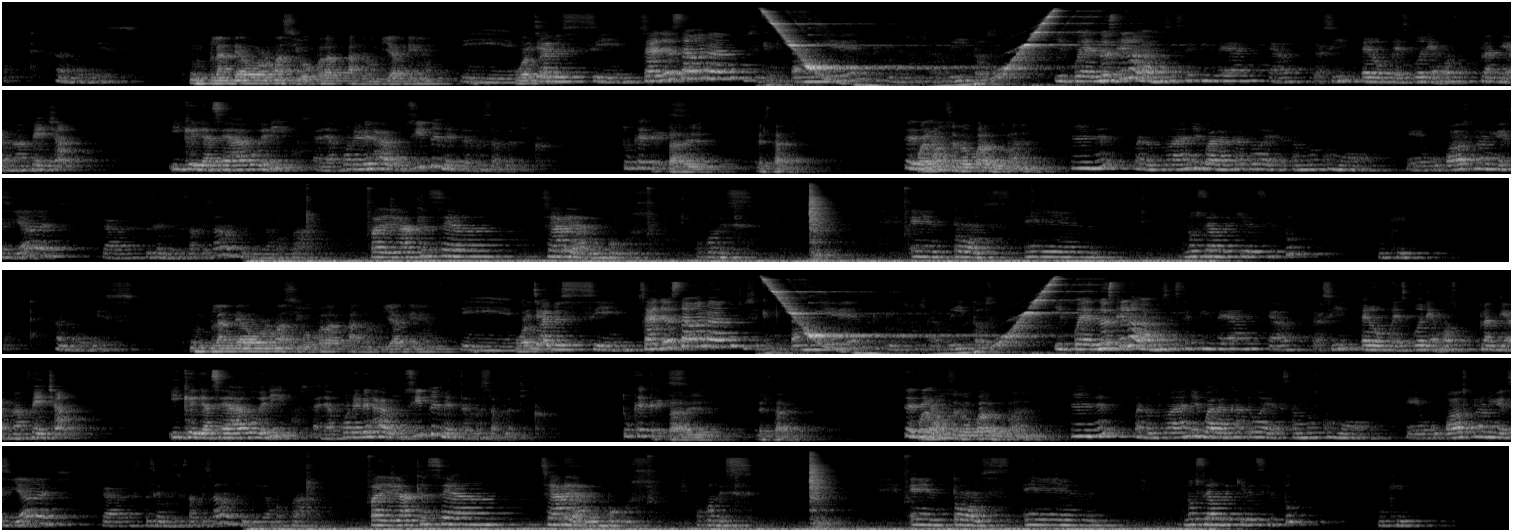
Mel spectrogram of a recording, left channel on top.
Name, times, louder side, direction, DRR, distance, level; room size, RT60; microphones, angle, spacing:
voice 1, 0.5-1.3 4.6-9.9 10.5-15.7 16.8-20.5 21.3-21.7 24.1-24.6 25.8-28.7 29.1-30.9 31.2-33.3 33.9-35.1 35.6-36.7 37.2-37.7 38.9-41.1 42.0-43.2 43.9-44.2, right 2 dB, 35° right, -1 dB, 0.4 m, -34 dB
voice 2, 1.9-4.4 5.1-5.5 21.8-22.3 22.6-23.0 24.2-25.5 38.2-38.4, left 1 dB, 70° left, -2 dB, 0.6 m, -33 dB
sound 1, 7.6-11.2, left 2 dB, 55° left, 1.0 m, -28 dB
sound 2, 32.6-42.3, equal, 30° left, 0.8 m, -35 dB
2.4 x 2.1 x 2.6 m, 0.95 s
head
